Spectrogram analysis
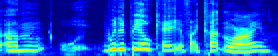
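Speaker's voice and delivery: frazzled assistant. Retold or imitated. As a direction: ask meekly, already worn down.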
